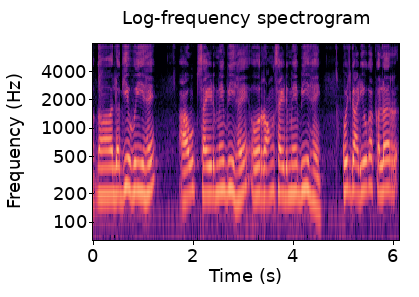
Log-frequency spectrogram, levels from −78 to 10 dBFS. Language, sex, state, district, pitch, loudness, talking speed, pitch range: Hindi, male, Chhattisgarh, Korba, 205 Hz, -12 LUFS, 185 wpm, 190-220 Hz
